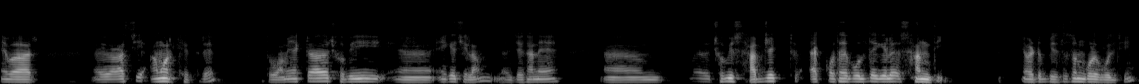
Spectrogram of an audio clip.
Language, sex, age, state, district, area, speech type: Bengali, male, 18-30, West Bengal, North 24 Parganas, urban, spontaneous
